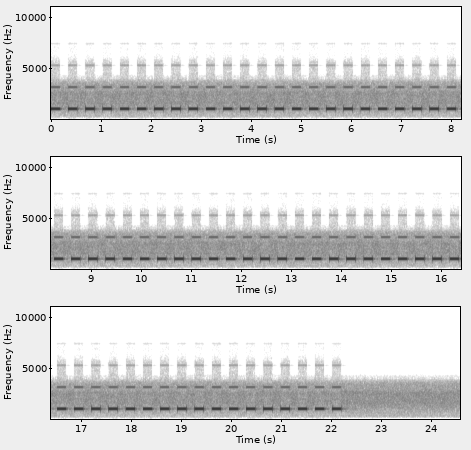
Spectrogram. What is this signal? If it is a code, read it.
Evenly repeated beeps, with room echo. There is no code.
